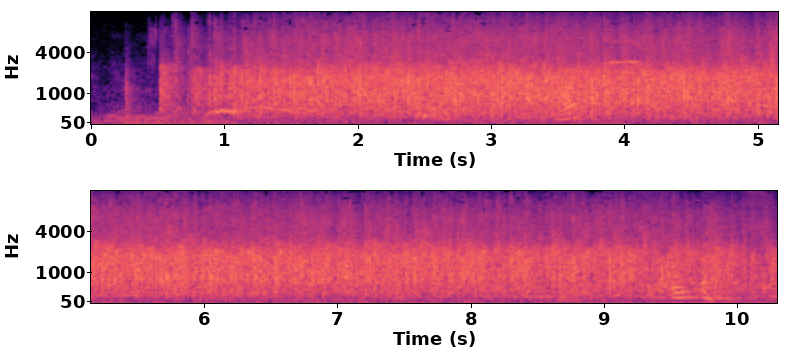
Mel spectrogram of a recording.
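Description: Loud, sustained applause from an audience welcoming a guest the performer has brought along, a dense wash of clapping that starts abruptly and holds steady for about ten seconds without speech.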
